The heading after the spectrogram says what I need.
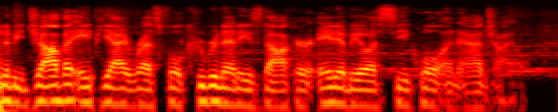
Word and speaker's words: Kubernetes: API, RESTful, Kubernetes is I think how that's pronounced now. People in the comments have told me that.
